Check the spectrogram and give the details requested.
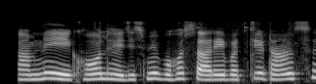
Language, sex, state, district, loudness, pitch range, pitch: Hindi, female, Haryana, Jhajjar, -16 LUFS, 225-260 Hz, 235 Hz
